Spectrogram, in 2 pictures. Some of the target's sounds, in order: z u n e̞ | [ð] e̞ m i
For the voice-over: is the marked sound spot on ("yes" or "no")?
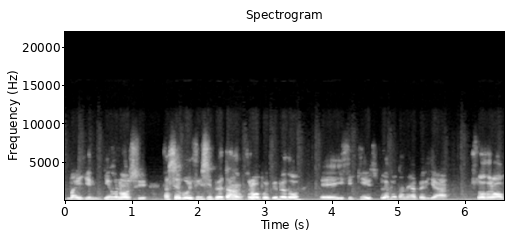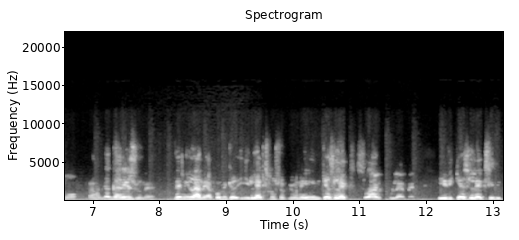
yes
